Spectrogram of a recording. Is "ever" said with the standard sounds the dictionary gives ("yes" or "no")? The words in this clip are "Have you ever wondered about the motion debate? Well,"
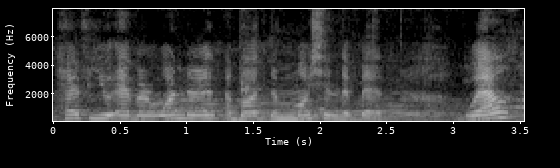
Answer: yes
